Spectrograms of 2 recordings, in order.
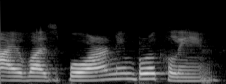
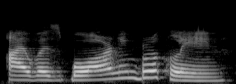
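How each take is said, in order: Both takes have the same delivery.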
